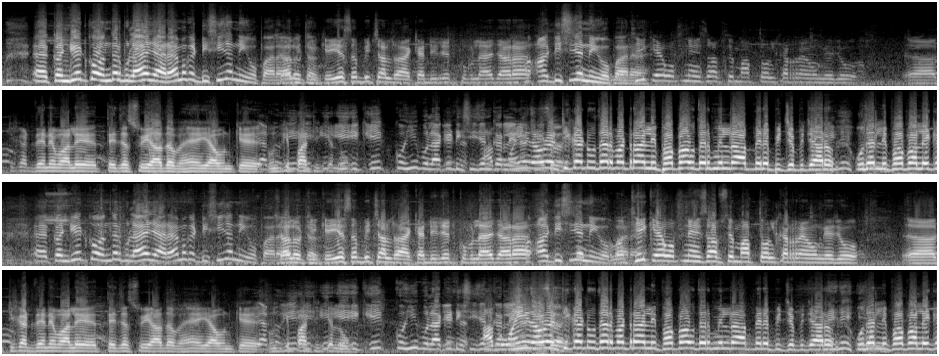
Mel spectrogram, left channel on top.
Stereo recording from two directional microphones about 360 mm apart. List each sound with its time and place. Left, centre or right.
0.3 s speech: left
3.2 s speech: centre
4.4 s speech: centre
5.7 s speech: left
6.3 s speech: centre
6.8 s speech: right
9.6 s speech: centre
13.3 s speech: left
14.4 s speech: centre
14.7 s speech: centre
